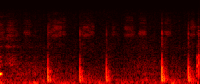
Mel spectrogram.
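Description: Marker pen writing on a board: a quiet string of short, irregular taps and scratches as each stroke is made.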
